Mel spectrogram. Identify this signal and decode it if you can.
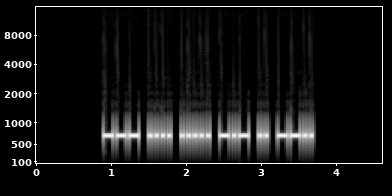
Morse code, heard as a keyed tone, about 28 wpm, 700 Hz. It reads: OH5KIZ
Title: DXCC-100 Call Signs - 6 Characters - Repeated 3x - 28wpm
